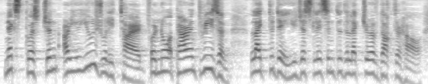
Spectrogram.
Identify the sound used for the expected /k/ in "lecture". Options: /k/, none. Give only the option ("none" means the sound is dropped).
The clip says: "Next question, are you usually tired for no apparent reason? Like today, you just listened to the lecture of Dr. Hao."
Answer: /k/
